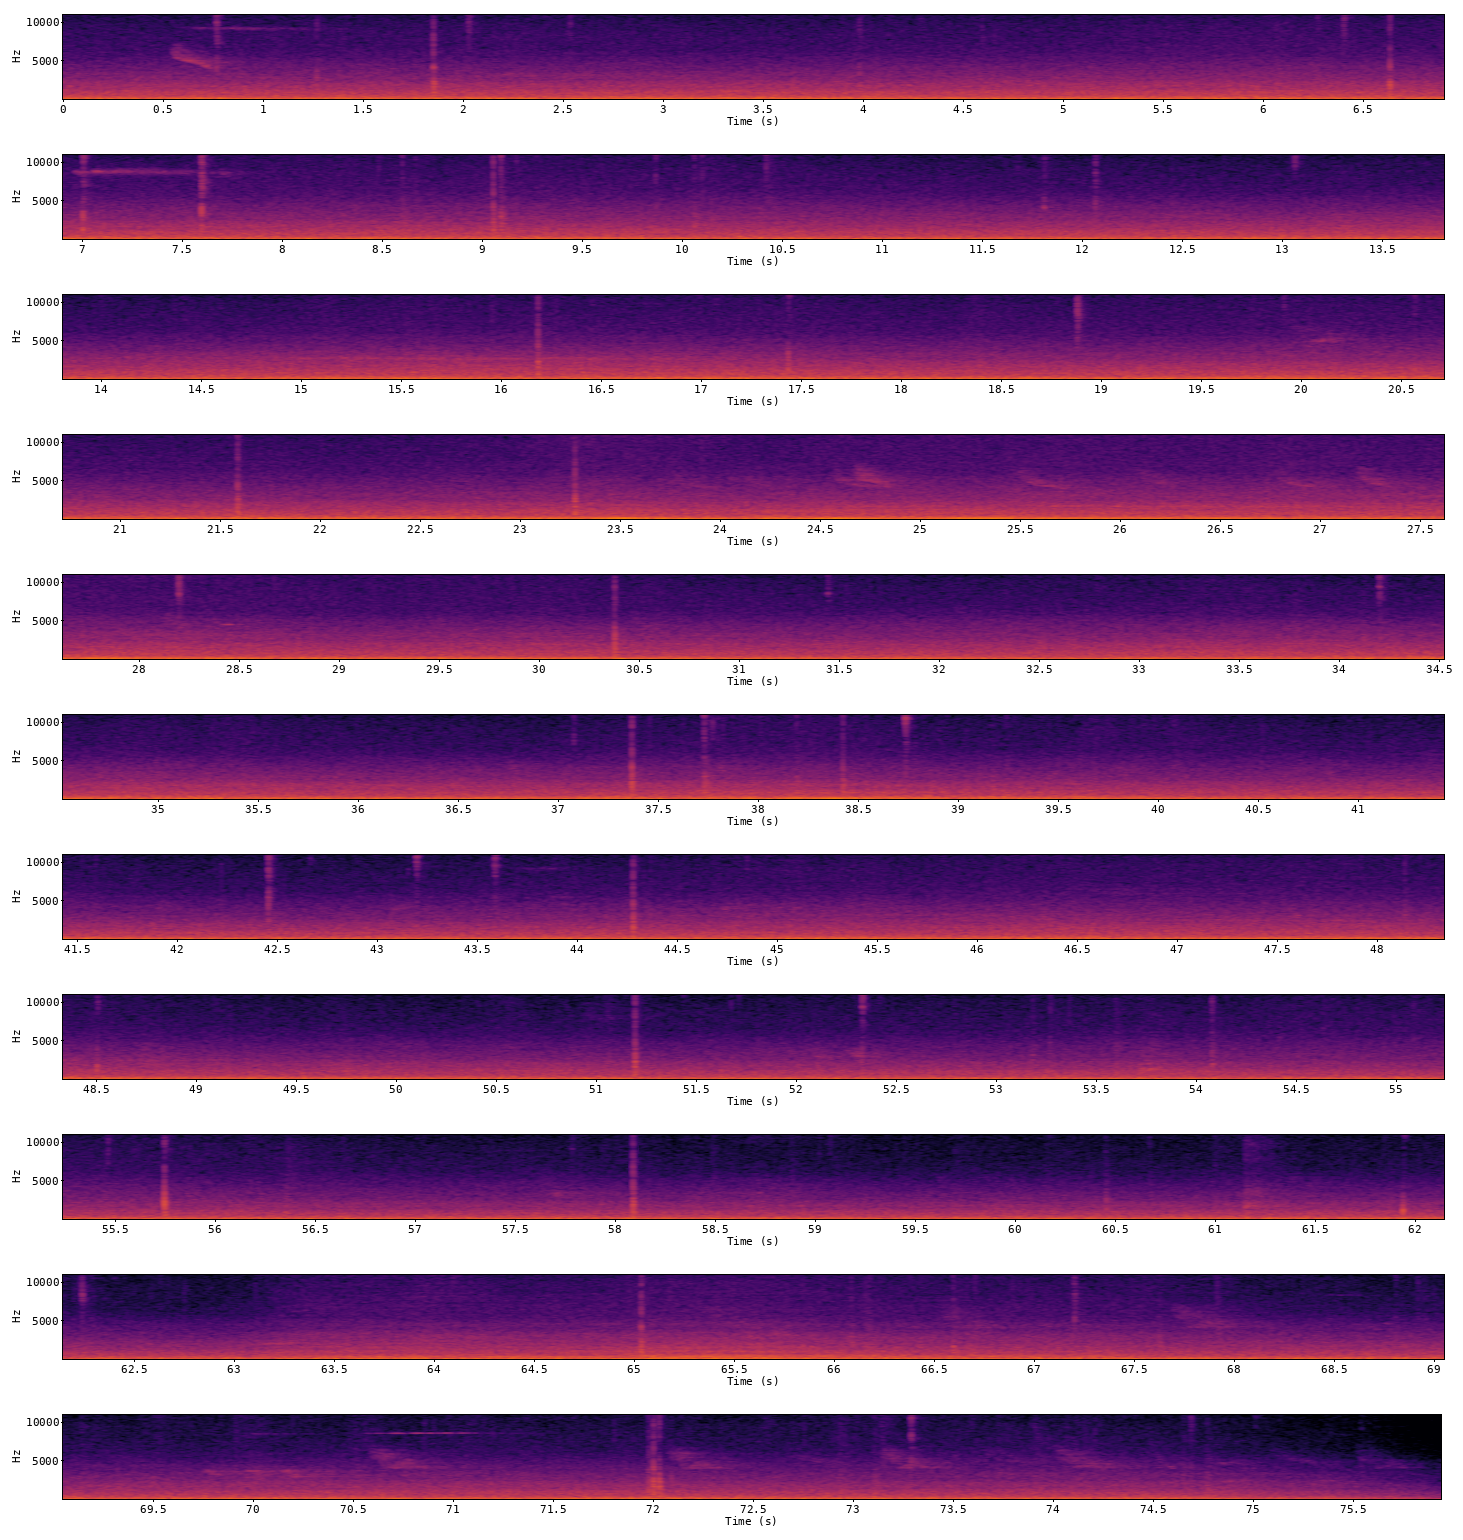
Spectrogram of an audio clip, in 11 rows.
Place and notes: Hean Park, Da’an Dist., Taipei City - Raindrop
In the woods, Raindrop, After the thunderstorm, Bird calls, Traffic Sound
Zoom H2n MS+XY
Taipei City, Taiwan, 30 July 2015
